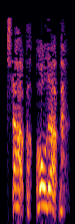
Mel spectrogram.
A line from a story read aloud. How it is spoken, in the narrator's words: Gina yelled, her voice hoarse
